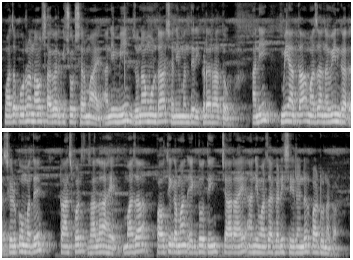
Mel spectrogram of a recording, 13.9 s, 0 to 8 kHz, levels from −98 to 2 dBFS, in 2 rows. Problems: none marked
